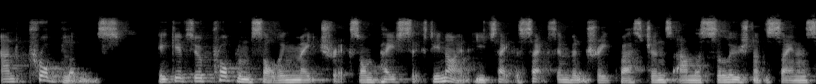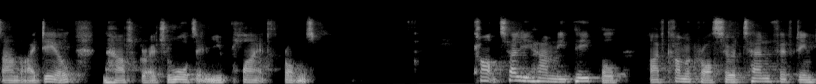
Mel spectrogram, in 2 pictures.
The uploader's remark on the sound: Speaking in Berlin at the Friendly Circle Group. This event is live and on Zoom.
